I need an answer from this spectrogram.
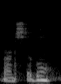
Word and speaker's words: Barnstable: That's how you pronounce it, Barnstable.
